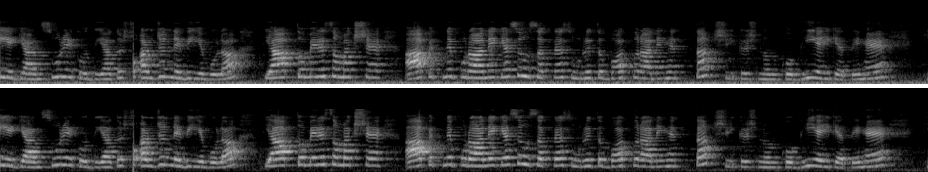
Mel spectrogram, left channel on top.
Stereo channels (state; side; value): noise; left; rumble, 11 dB below the sound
